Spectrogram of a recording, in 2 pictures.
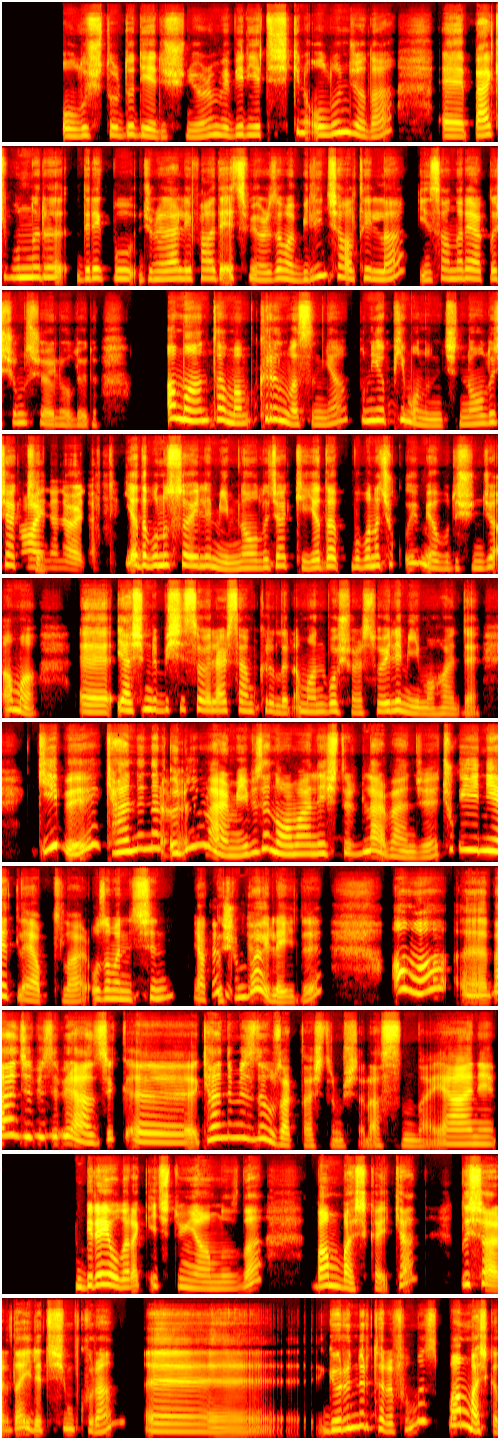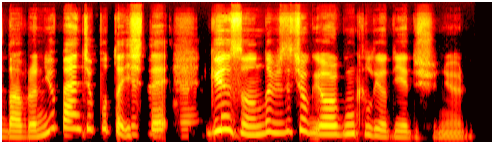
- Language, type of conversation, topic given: Turkish, advice, Herkesi memnun etmeye çalışırken neden sınır koymakta zorlanıyorum?
- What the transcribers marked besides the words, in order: other background noise; swallow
